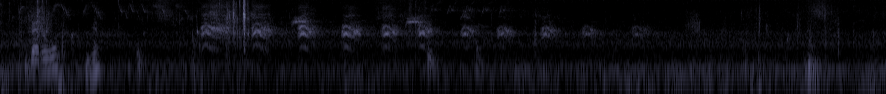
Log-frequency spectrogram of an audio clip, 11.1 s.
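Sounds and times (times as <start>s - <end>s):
bird calling: 0.0s - 8.2s
sharp click: 2.8s - 3.2s.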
